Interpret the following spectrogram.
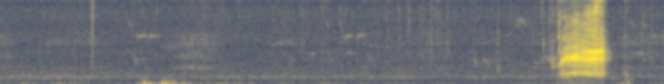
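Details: Young lambs playing during an afternoon romp. Heavy thumping and scuffling come first, then a single loud, high, wavering bleat near the end.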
